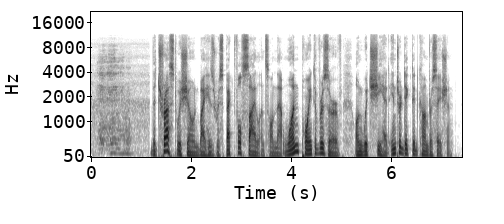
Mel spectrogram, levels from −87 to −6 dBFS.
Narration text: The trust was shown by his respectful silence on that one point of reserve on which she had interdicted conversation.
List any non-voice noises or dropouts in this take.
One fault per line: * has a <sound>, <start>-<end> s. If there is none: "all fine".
* has a sniff, 0.1-0.9 s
